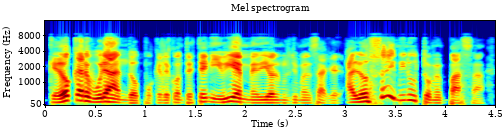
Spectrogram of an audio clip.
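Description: Blunt Rioplatense man ranting, lively pitch. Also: fast talker, no room sound. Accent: Rioplatense Spanish. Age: 40s. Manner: blunt, crude, repeats "ok?". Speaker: market commentator. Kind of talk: casual ranting monologue. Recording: dull dry lo-fi sound.

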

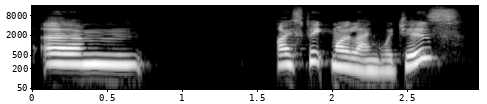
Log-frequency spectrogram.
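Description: A woman's voice: high voice, lively intonation, extremely slow. A Dutch woman in her thirties, a native Dutch speaker talking in English as a wedding officiant in a podcast interview, enthusiastic, with many fillers and restarts. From Netherlands.

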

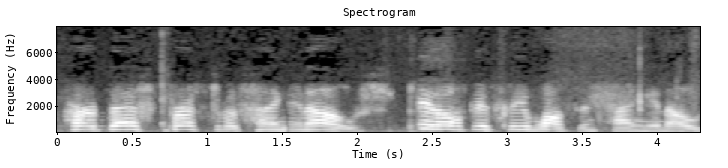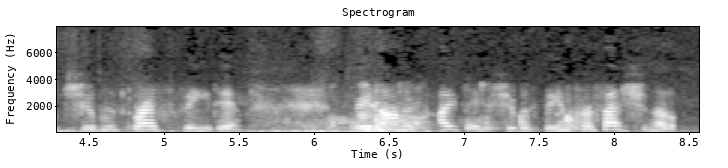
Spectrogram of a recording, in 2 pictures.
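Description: A woman's voice: on the high side, moderate pace, fairly bright tone, slight background noise, poor audio. Blunt Irish woman calling in. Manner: blunt, insistent. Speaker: radio phone-in caller. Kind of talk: conversational debate.

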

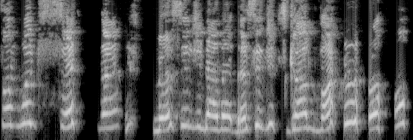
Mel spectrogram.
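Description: A man co-hosting a podcast in casual comedic chat, excitable and giggly in manner. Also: very high-pitched, a little slow, no echo. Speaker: podcast co-host.

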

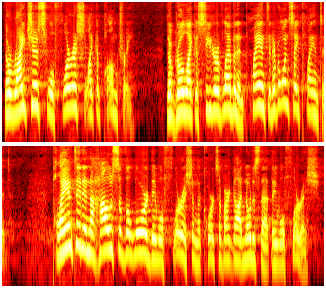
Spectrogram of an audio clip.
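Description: Pastor, male, high voice, preaching with rhetorical questions, reverberant church auditorium. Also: moderate pace, creaky. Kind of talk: sermon. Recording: long hall reverb.

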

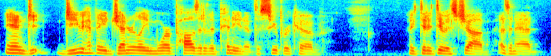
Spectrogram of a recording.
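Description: Quick-talking man in casual conversation. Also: a little high, fairly even intonation. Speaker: podcast co-host. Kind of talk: casual chat.

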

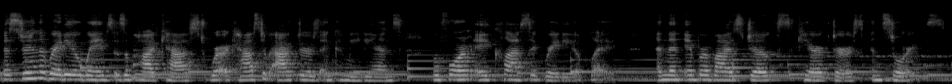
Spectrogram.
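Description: Female host for a scripted podcast intro, medium pitch, echoing room, music underneath. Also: fairly even intonation, normal speed.

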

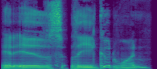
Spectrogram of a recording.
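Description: A man hosting and narrating a tabletop horror game in a measured, theatrical way. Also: mid-range voice, a little mellow, dry recording. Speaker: game master and podcast host.

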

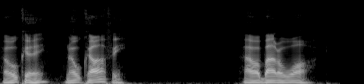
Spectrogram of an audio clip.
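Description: A man voicing a calm, patient young man who speaks in a soft, coaxing way. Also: sits low, a little slow, clean tone, no echo, studio quality.

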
